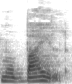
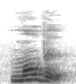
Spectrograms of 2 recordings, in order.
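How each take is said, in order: First: It is said with a British pronunciation. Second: It is said with an American pronunciation. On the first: "but mobile in British" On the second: "mobile is pronounced mobile in American English"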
